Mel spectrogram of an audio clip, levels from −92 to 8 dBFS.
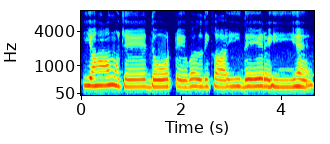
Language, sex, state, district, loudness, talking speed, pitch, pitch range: Hindi, male, Madhya Pradesh, Katni, -14 LUFS, 105 wpm, 215 Hz, 210-230 Hz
